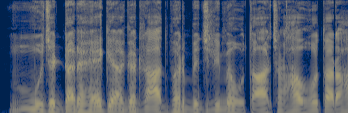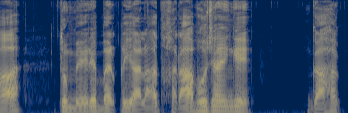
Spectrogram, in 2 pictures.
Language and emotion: Urdu, fearful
